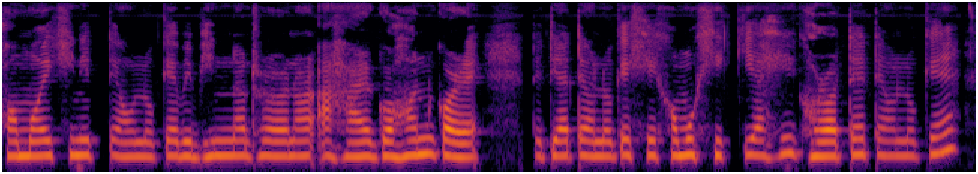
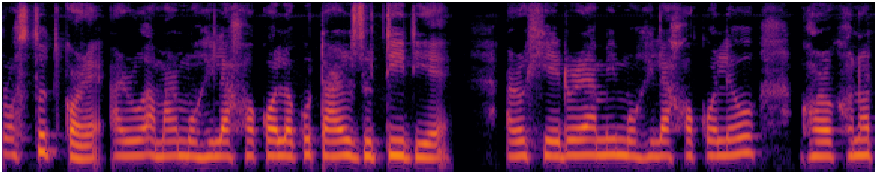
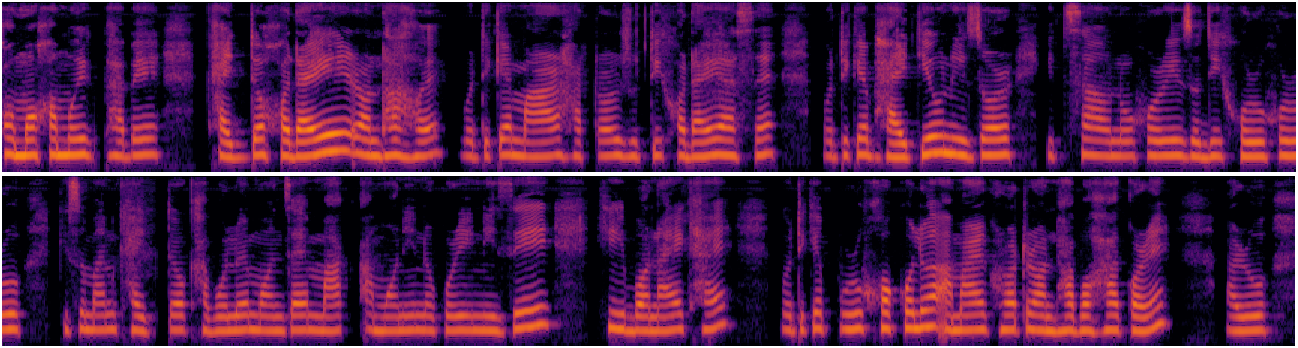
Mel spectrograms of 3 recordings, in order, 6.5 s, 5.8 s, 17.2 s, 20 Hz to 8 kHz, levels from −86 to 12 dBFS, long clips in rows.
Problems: constant background noise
